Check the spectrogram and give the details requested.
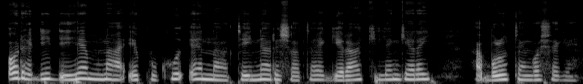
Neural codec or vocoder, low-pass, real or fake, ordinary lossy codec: vocoder, 44.1 kHz, 128 mel bands, Pupu-Vocoder; none; fake; none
